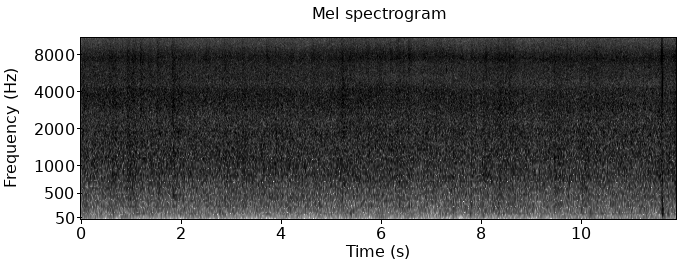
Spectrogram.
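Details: Steady rushing hiss like a waterfall or stream fills the whole clip, with one sharp click near the end and no animal voice.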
